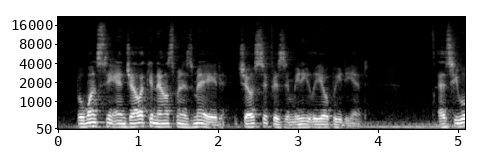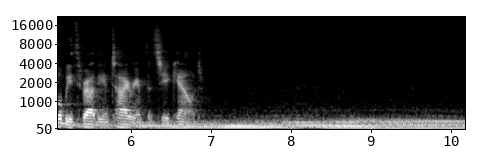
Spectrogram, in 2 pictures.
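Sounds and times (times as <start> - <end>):
speech: 0.2 - 4.0, 4.7 - 7.0
heavy truck engine rumble outside: 2.9 - 10.1.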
